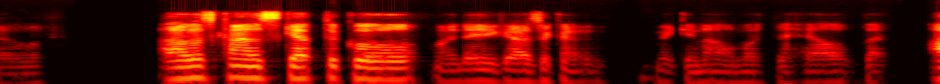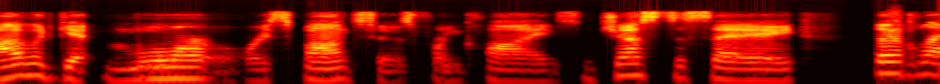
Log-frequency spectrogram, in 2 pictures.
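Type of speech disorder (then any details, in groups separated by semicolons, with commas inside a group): None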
